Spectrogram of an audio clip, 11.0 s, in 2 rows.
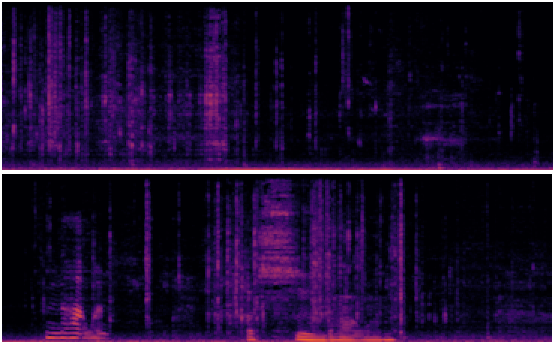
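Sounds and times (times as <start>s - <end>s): chewing and biting food: 0.0s - 6.0s
crackly handling noises: 0.0s - 11.0s
low steady hum: 0.0s - 11.0s.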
